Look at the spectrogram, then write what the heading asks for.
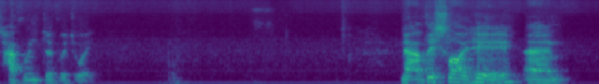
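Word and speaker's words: Hafren Dyfrdwy: have a welsh part of the business and pronounced havren de verduin now this slide here um encapsulates um what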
